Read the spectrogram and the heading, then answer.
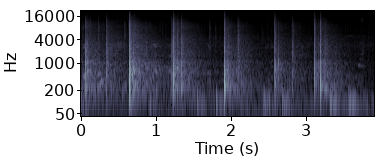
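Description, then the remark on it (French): Fireworks on 14 July in a village burst in a rapid, irregular series of about seven sharp bangs, each trailing off in a brief crackling echo, with no voices. “On part de la mairie avec tous les habitants du village, on a des bougies dans les lanternes et on va tous aller voir ensemble euh, les feux d'artifice.”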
